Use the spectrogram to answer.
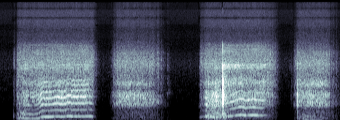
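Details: Sleeping girl snoring loudly: rough, rattling snores on each breath in, with quieter breaths out between, about four breaths; snoring.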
